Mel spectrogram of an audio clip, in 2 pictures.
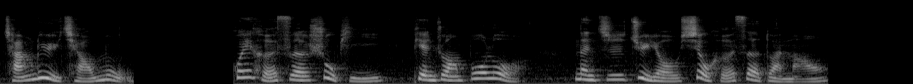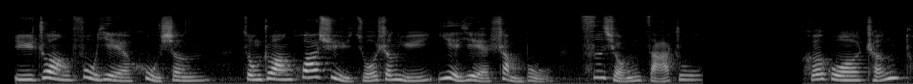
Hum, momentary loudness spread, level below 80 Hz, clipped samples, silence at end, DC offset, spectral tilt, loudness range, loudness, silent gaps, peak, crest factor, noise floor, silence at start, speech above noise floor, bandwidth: none; 13 LU; -74 dBFS; under 0.1%; 0 s; 0.1%; -5 dB/octave; 4 LU; -31 LUFS; 1.37-2.33 s, 8.32-9.28 s, 16.16-17.15 s; -14 dBFS; 18 dB; under -90 dBFS; 0.05 s; over 60 dB; 10.5 kHz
